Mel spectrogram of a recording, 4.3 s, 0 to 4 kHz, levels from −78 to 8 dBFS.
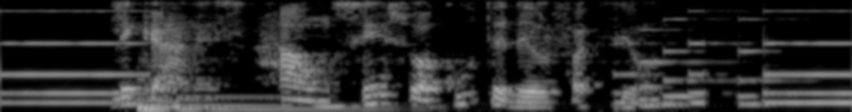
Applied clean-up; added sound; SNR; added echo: classical method spectral subtraction.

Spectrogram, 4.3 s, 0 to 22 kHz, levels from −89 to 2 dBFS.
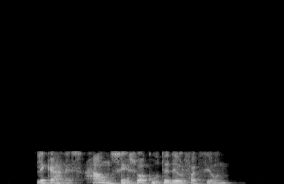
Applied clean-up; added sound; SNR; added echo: none; none; none; none.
